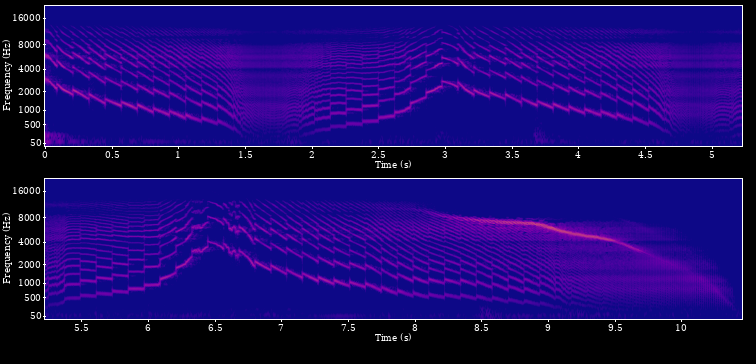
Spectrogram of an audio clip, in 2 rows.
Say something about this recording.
Sound effects created with Korg's Monotron ribbon synth, for custom dynamics and sound design.
Recorded through a Yamaha MG124cx to an Mbox.
Ableton Live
